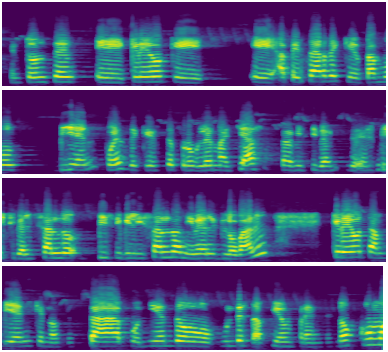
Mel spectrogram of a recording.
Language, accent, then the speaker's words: Spanish; Mexico; yo soy la típica mexicana que no puede desayunar ligero.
